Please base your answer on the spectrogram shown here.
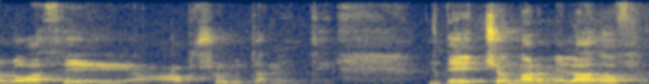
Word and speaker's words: Marmeladov: De hecho, Marmeladov es un... casi parece que uno está pronunciando la palabra mermelada.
